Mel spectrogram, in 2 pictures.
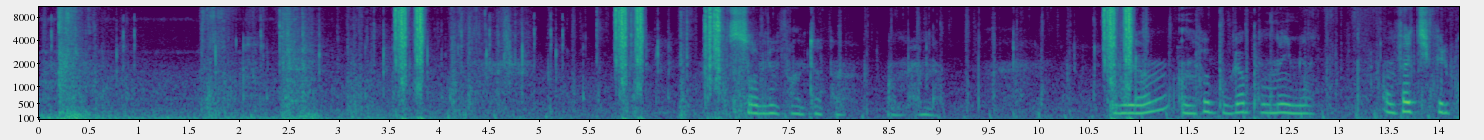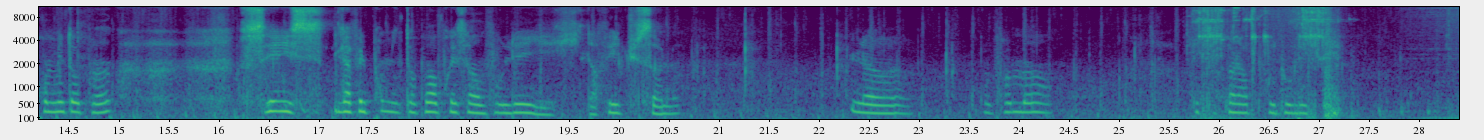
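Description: Quick footsteps patter over the ground.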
